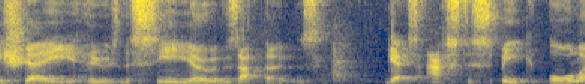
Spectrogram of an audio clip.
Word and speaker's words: Zappos: Anybody heard of Zappos or Zappos? Yeah, shoes. Yeah. Zappos, I pronounce it Zappos, are a very successful American online shoe retailer based in Las Vegas.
